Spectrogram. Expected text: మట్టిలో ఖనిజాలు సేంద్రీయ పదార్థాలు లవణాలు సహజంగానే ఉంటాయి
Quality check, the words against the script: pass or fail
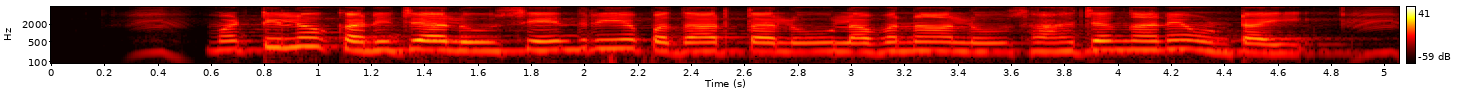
pass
